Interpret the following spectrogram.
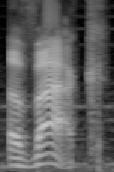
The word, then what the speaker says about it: Avic: Because I thought it rhymed with havoc. Like Avic rhymes with havoc. But then he started saying Avac, and then you were like, yeah, that's right.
